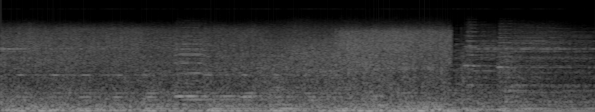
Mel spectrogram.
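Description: Cartoon storm sound effects: a steady rush of wind, rain and heaving sea under background music, with a louder surge of spray-like noise about two and a half seconds in. The storm noise begins to die away near the end.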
